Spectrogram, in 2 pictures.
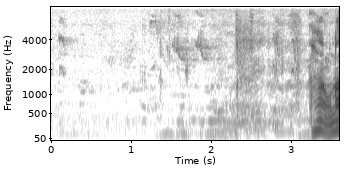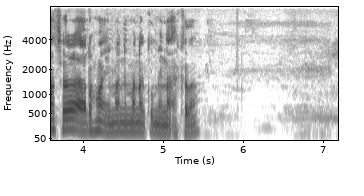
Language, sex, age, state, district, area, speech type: Santali, male, 18-30, West Bengal, Purulia, rural, spontaneous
